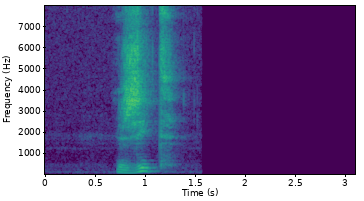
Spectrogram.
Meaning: inflection of zien: 1. second/third-person singular present indicative 2. plural imperative
- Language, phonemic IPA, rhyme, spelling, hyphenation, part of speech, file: Dutch, /zit/, -it, ziet, ziet, verb, Nl-ziet.ogg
